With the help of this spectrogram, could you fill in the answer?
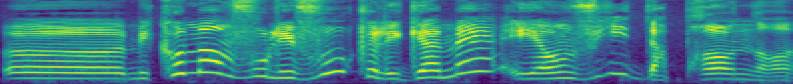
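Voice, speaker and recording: A woman speaks at a very slow pace with very wide pitch swings. The sound is dry and close with no echo, a very clean recording with a silent background. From southern France. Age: 60s. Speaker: vlogger. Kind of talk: casual vlog monologue. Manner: hesitant, many fillers.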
